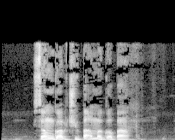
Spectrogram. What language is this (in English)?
Ghomala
